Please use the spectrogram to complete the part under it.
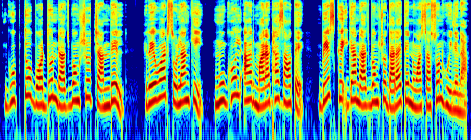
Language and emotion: Santali, neutral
